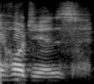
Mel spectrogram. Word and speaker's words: Hodges: I just say Hodges, but I'm English, so that's how we pronounce it.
